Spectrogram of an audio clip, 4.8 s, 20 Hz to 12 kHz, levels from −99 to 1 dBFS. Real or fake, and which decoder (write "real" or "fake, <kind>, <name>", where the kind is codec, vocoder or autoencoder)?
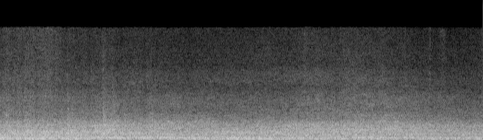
fake, vocoder, BigVGAN v2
